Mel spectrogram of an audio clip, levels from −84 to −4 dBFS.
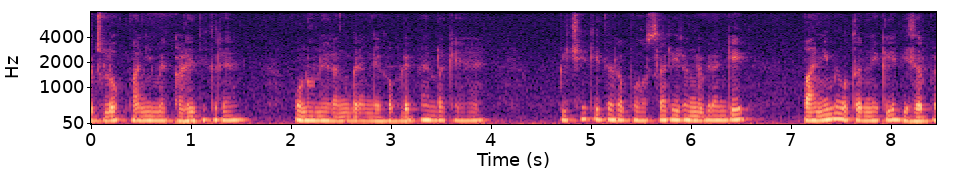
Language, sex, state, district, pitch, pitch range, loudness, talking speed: Hindi, male, Chhattisgarh, Sukma, 120 Hz, 110-130 Hz, -17 LUFS, 185 wpm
